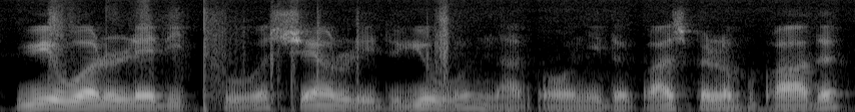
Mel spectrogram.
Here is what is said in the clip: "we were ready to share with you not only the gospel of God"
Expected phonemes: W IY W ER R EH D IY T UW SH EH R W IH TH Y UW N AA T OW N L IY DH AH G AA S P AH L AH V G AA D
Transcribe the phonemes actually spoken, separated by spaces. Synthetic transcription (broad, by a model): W IY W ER L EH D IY T UW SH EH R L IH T Y UW N AA T OW N L IY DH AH G AA S P AH L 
